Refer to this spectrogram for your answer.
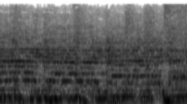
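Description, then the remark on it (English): A dense, continuous wall of high-pitched screaming from teenage fans, loud and unbroken, mixed with a band playing underneath with a steady bass line. “Cue the screaming teenagers.”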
